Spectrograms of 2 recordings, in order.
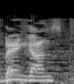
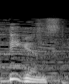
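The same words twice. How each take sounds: First: The word has a Spanish-style pronunciation. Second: The word has an English-style pronunciation. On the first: The speaker calls it wrong. "no puedes decir... Porque no te van a entender" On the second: The speaker calls it right. "se pronuncia vegans"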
